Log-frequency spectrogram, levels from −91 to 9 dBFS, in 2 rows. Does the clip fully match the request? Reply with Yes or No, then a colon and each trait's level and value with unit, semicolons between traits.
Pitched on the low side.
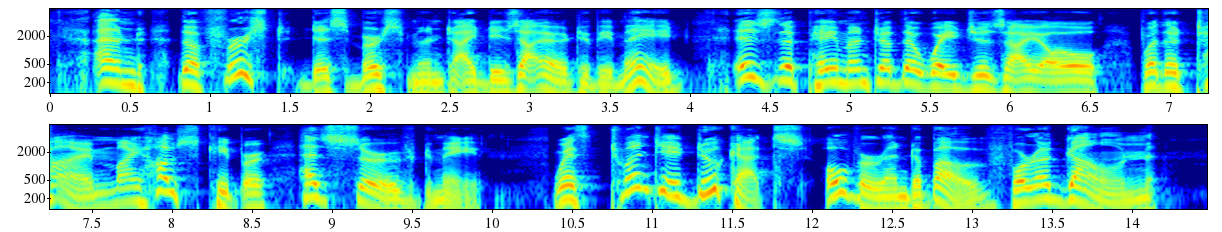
No: medium, 150 Hz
